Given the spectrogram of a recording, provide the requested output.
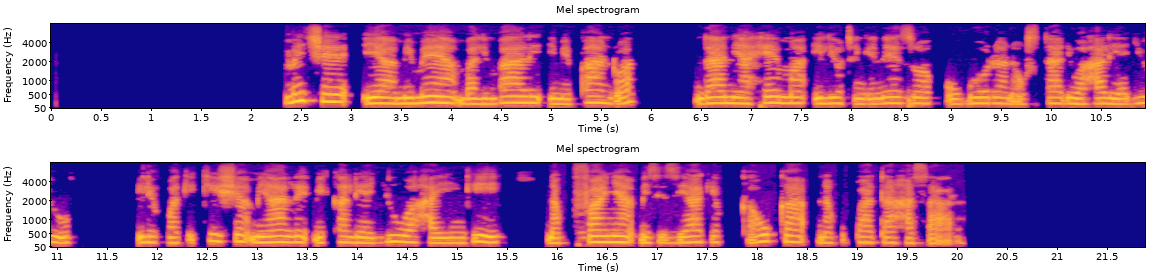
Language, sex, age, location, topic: Swahili, female, 18-24, Dar es Salaam, agriculture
